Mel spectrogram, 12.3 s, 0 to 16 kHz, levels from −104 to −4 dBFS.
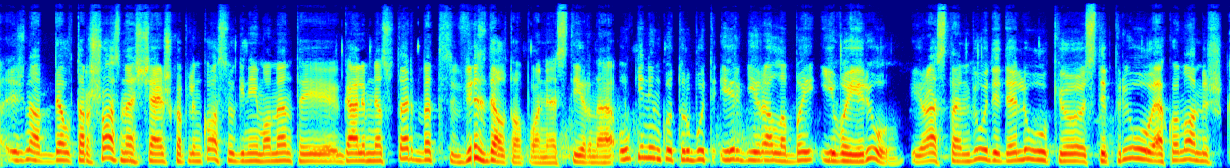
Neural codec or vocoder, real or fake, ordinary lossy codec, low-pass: vocoder, 44.1 kHz, 128 mel bands every 512 samples, BigVGAN v2; fake; MP3, 96 kbps; 14.4 kHz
